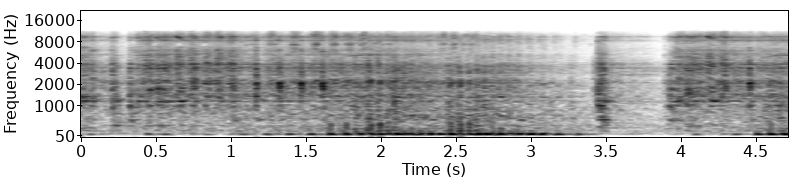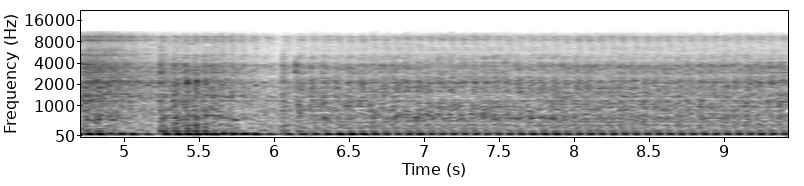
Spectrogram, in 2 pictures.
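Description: Single-cylinder idle sags and nearly dies midway, then catches and runs ragged and uneven; unstable idle that wants to stall.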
